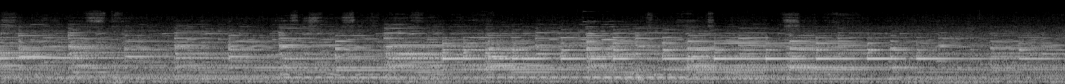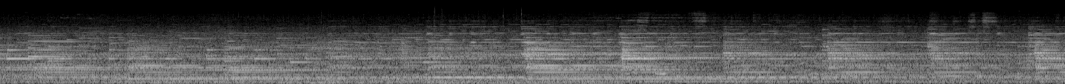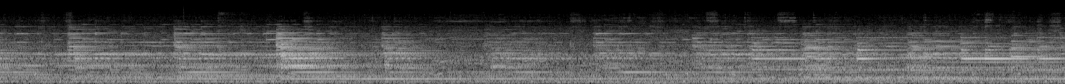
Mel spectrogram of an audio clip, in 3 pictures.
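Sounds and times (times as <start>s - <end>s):
bells ringing in Sergiyev Posad: 0.0s - 31.9s
street ambience in Sergiyev Posad: 0.0s - 31.9s.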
